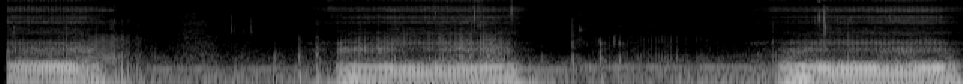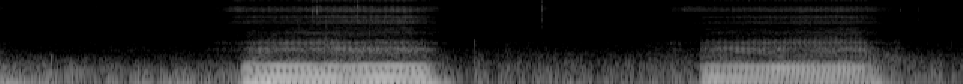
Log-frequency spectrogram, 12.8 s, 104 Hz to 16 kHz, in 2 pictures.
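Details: Father asleep while his baby enjoys his snoring: loud, regular, low rumbling snores on each in-breath, about five in 13 seconds, with quieter breathing between. Snoring.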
